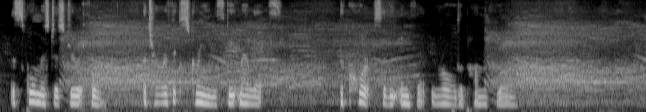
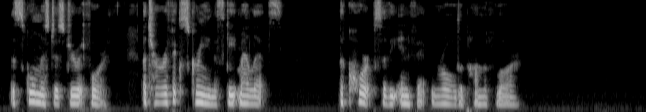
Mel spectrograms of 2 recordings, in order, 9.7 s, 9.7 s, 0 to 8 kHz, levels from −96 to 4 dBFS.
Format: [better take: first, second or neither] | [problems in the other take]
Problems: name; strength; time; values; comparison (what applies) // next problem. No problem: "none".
second | background sound (Crowd); 10 dB below the speech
